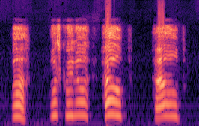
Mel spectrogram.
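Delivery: put-on shrill, loud, muffled young woman's voice. The narrator voices someone calling from inside a body bag: muffled young female voice. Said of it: "you hear a young female voice, muffled".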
